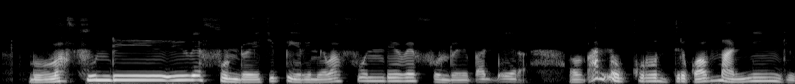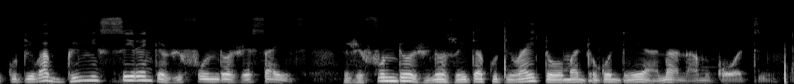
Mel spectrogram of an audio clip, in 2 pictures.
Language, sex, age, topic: Ndau, female, 50+, education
